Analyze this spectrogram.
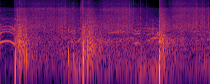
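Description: Firecrackers bang sharply outdoors.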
